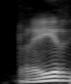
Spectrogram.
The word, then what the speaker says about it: reír: Reír, reír, reír. – Reír lleva tilde en la I, en la última sílaba, para marcar ese hiato.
